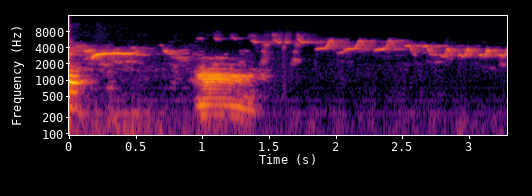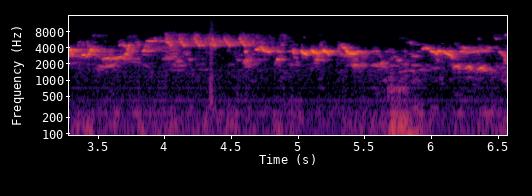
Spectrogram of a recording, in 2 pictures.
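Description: Birds chirping and twittering in a quick stream of high trills, with one brief low voiced sound about a second in.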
